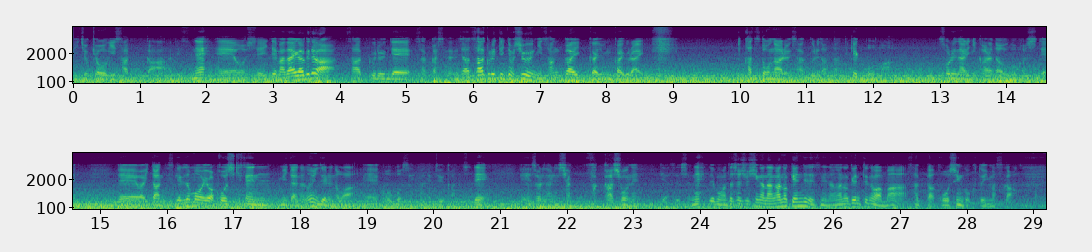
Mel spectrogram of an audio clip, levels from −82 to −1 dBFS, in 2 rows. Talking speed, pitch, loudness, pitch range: 370 characters per minute, 90 Hz, -18 LUFS, 85-105 Hz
